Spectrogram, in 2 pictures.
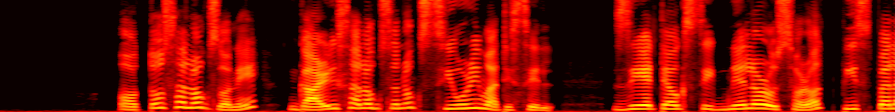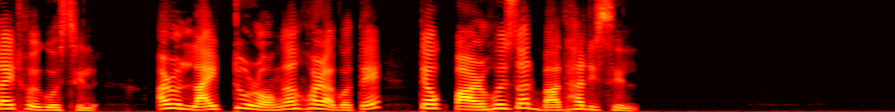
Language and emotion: Assamese, angry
